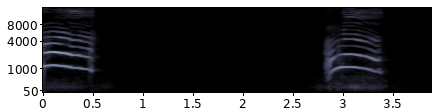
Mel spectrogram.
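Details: Kitten meowing, sounds meant to attract a cat: two clear, high, slightly arching meows about two and a half seconds apart, each rich in harmonics and falling at the end, with silence between.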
